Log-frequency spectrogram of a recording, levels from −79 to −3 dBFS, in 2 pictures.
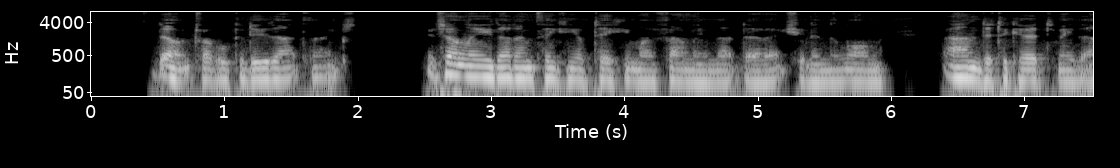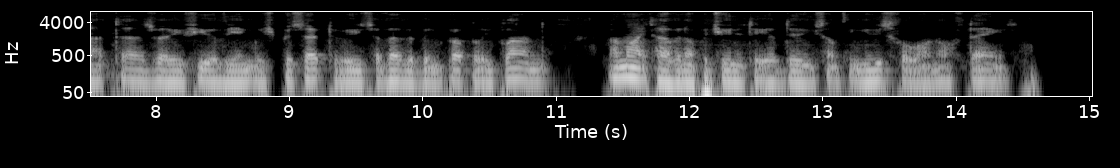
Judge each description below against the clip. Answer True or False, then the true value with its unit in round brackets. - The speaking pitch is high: False (100 Hz)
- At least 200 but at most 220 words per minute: True (205 wpm)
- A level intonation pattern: True (2.2 semitones)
